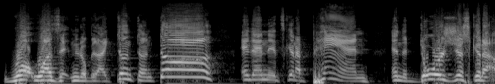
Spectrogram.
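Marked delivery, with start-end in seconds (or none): 1.1-2.1 slow, high mock TV sting, drawn out; dramatic sting. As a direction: hum it like a cheesy soap-opera cliffhanger.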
